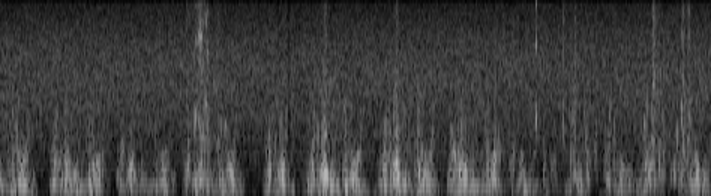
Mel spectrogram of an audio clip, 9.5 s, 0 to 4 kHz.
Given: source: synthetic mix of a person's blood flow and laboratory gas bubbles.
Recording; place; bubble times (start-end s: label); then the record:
Doppler ultrasound of blood flow; precordium
2.47-2.96 s: bubbles
7.11-7.19 s: bubbles
7.24-7.30 s: bubbles
7.50-7.90 s: bubbles
7.92-7.98 s: bubbles
8.58-9.23 s: bubbles
From the record:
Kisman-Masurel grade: 221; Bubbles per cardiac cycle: several, 3 to 8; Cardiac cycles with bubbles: 10 to 50%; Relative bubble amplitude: barely perceptible (0.100 to 0.250); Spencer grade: 2 (many but less than half of the cardiac periods contain bubble signals, singularly or in groups); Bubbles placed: only in the low amplitude regions of the cardiac cycle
